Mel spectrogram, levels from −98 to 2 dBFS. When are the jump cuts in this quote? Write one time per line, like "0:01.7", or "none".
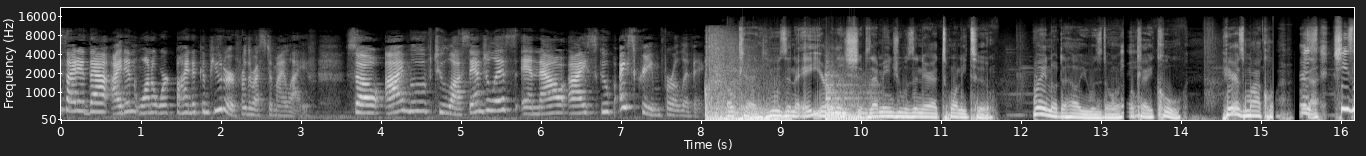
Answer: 0:08.2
